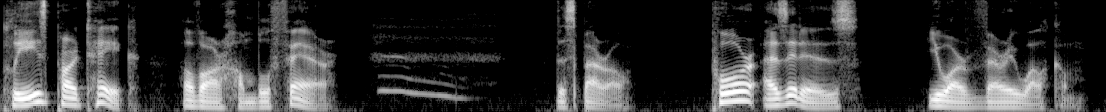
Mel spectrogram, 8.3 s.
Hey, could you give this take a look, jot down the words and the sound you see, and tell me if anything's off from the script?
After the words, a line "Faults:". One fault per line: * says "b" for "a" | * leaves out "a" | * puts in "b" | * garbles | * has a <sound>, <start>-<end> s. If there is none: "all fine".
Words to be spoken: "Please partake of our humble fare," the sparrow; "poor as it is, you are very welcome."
"Please partake of our humble fare," the sparrow; "poor as it is, you are very welcome."
Faults:
* has a sigh, 2.8-3.9 s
